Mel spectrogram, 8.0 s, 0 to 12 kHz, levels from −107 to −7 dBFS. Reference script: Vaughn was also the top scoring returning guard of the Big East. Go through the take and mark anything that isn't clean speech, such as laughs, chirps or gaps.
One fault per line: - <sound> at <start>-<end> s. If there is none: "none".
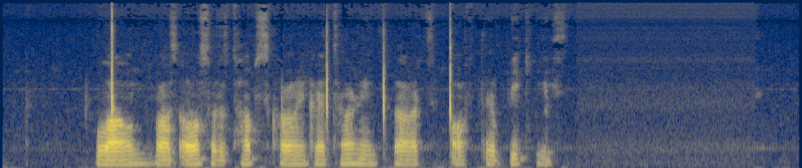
none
